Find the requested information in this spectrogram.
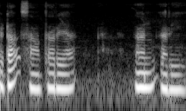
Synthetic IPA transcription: eʈaʔsãt̪aɾjaʔ | anɡaɾi

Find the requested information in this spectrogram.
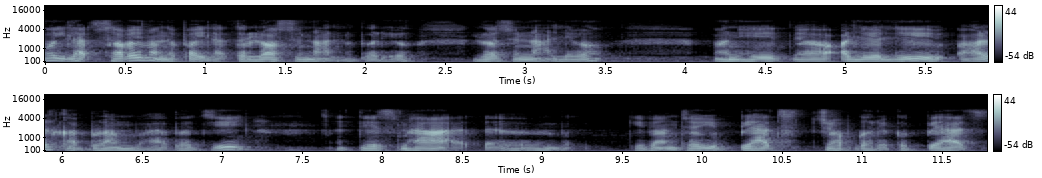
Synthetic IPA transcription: pʌɦilasʌbʌjbʱʌnd̪apʌɦilat̪ʌlʌsunalnupʌɾjo | lʌsuna̰lo | ʌniʌ̰liʌliɦʌlkabrawnbʱʌepʌt͡sʰi | t̪esma | kebʱʌ̰nt͡sʰʌjopjad͡z | t͡sʌp̚ɡʌɾekopjad͡z

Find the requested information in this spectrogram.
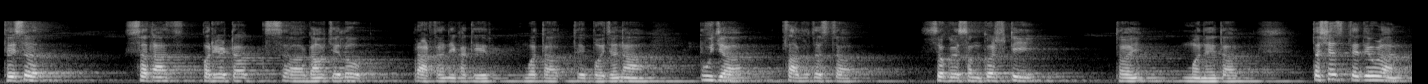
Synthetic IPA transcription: t̪ʰesəɾ | səd̪ãt͡spəɾjəʈəksɡãwt͡ɕelokpɾaɾt̪ʰənekʰat̪iːɾʋət̪at̪ʰːebʱəd͡ʑnapud͡ʑat͡saluːt̪əst̪a | səɡɭesəŋkəɾʂʈi | t̪ʰə̃jmənəjt̪at̪ːəɕet͡st̪jad̪eʋɭãn

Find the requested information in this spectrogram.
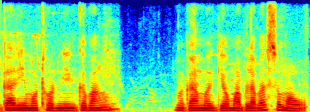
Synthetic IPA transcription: ɡaɾimɔtʰɔɾniɡɯbaŋ | mɯɡamɯɡiawmablabasɔmaw

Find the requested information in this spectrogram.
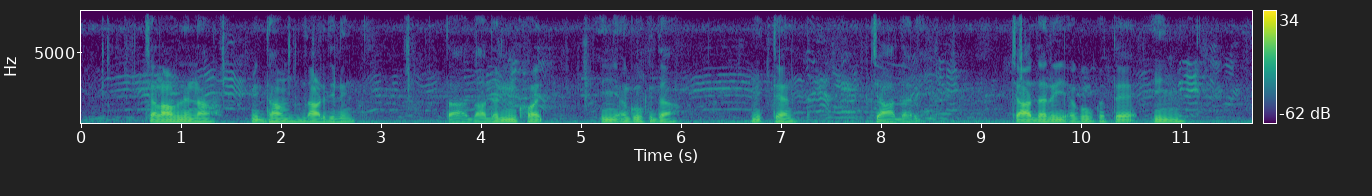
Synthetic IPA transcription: t͡ʃalawlɛnamit̪̚ˀd̪ʱamd̪aɽd͡ʒiliɲ | t̪ad̪ad̪aɾinkʰɔc̚ | iɲəɡɔkʰid̪a | mit̪̚ˀʈɛn | t͡ʃad̪aɾi | t͡ʃad̪aɾiəɡɔkat̪ɛiɲ

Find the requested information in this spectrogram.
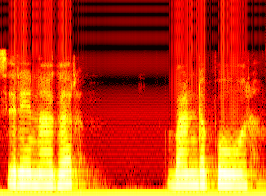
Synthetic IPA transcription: sɪɾenɐɣɐɾ | bɐɳɖɐpoːɾ

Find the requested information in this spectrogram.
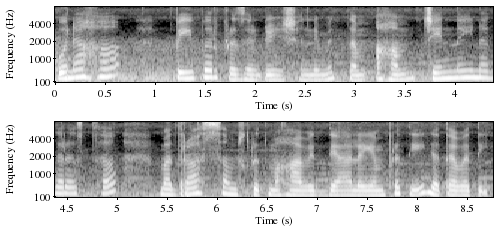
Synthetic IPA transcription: punɐɦɐpeːpɐɾpɾezeɳʈeːʂɐnːimit̪ːɐmɐɦɐmt͡ʃenːɐjnɐɡɐɾɐst̪ʰɐ | mɐd̪ɾaːssɐmskɾut̪mɐɦaːʋid̪jaːlɐjɐmpɾɐt̪iɡɐt̪ɐʋɐt̪i

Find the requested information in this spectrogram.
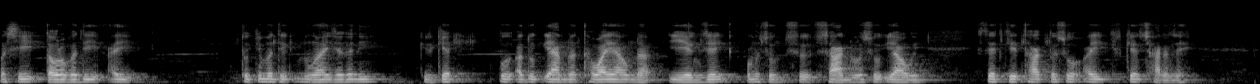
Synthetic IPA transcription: mɐsidɐwɾɐbɐdiɐ̰j | dukːimɐdik̚nuŋajzɐɡɐni | kɾiket̚ | uʔɐduk̚jamnɐtʰɐwajawnɐjeŋzɐjɐmɐsuŋsanbɐsujawij | stet̚kitʰak̚tɐsuʔɐjkiɾket̚saɾɐzɐj

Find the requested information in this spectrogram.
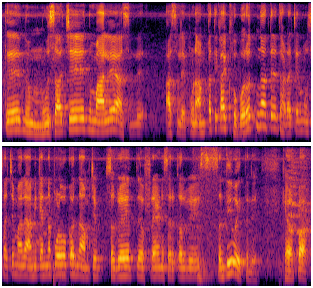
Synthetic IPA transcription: t̪emusat͡ɕemaleəsle | ə̰slepəɳamkat̪ekajkʰəbɾot̪nat̪ed͡zʱaɽat͡ɕeɾmusat͡ɕemaleam̤iːk̪janːapəɭʋkət̪naamt͡ɕesəɡɭefɾeɳʈsəɾkəlʋesəd̪iːʋəjt̪lḛ | kʰeɭpak

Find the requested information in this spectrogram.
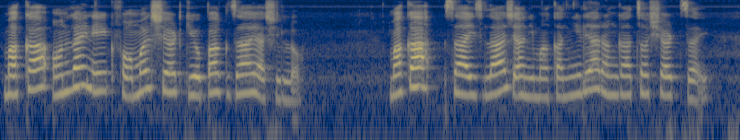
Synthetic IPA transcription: makaɔnlainekfɔɾməlɕəɾʈɡʱɛwpakd͡zajaɕilːɔ̰ | m̤akasajd͡zlad͡ʑanim̤akaniljaɾəŋɡãt͡sɔɕəɾʈd͡zaj

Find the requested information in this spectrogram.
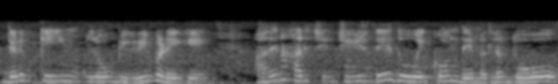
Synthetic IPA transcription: d͡ʒeːɽeːkəiːloːk̚bɪɡɽiːpəɽeːɡeː | aːd̪eːnãːɦəɾt͡ʃiːzd̪eːd̪oːɪkõnd̪eːmət̪ləbd̪oːɽoː

